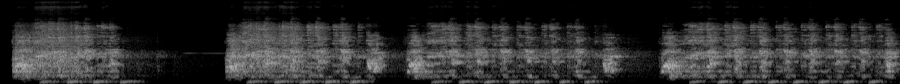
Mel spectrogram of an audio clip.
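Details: Yamaha Mio GT scooter that won't start, no MIL fault code, over a litre of fuel in tank: short starter bursts with quick even chugs, never catches; weak fuel pump pressure starving it.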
